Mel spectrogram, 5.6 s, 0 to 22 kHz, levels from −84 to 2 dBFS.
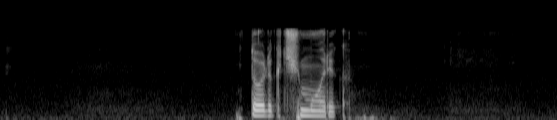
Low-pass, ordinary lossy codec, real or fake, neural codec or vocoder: none; none; real; none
